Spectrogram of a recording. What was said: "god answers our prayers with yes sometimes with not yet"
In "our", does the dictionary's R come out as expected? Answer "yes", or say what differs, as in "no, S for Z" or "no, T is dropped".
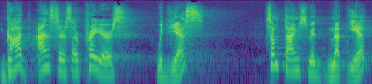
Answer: no, W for R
